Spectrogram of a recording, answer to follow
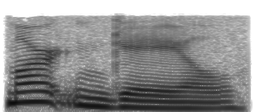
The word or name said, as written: martingale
